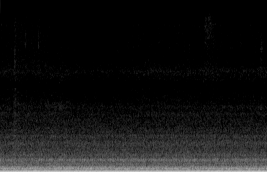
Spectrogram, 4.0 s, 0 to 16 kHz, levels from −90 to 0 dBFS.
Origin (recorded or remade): recorded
